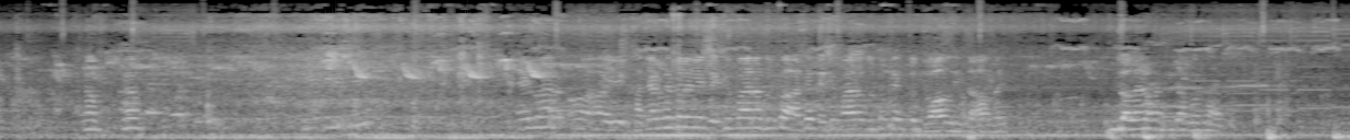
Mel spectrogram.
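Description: Pigeons coo softly close by.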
